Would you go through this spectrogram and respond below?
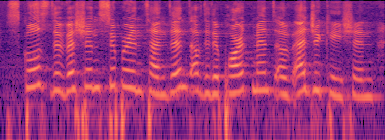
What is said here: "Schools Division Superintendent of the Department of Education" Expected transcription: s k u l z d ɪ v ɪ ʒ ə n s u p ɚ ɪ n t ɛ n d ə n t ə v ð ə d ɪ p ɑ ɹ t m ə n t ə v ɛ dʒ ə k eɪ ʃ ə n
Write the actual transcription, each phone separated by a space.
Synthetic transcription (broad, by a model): s k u l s d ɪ v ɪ ʃ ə n s u p ɚ ɪ n t ɛ n d ə n t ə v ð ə d ɪ p ɑ ɹ t m ə n t ə v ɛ dʒ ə k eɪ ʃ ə n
